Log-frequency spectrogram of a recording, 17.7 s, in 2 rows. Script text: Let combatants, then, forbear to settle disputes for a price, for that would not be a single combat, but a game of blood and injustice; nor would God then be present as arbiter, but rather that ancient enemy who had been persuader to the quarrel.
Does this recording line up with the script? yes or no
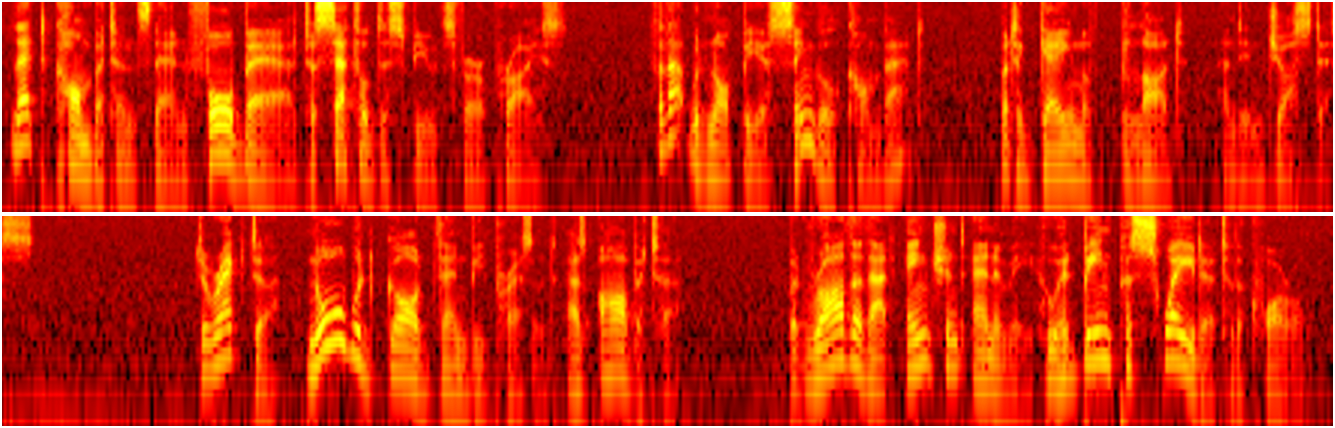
no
